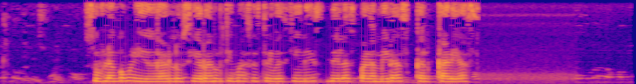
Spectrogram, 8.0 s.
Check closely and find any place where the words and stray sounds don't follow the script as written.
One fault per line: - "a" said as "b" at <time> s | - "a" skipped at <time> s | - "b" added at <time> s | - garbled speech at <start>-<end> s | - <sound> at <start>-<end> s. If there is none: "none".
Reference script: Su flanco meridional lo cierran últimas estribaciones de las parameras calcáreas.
none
